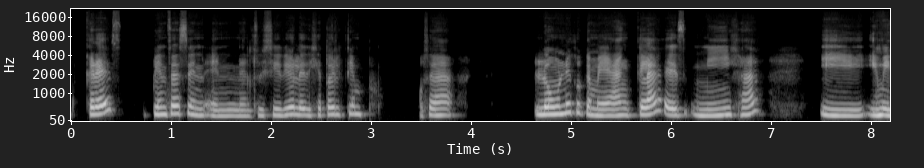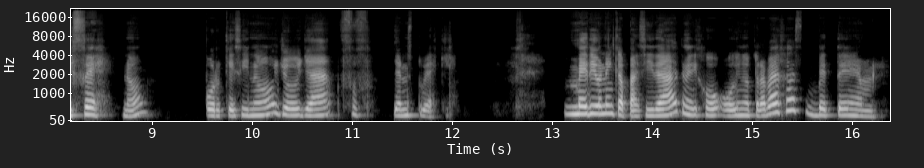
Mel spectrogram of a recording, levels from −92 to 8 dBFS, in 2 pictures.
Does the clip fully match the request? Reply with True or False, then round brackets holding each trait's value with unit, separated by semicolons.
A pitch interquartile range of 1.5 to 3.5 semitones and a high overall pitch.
True (2.8 semitones; 230 Hz)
